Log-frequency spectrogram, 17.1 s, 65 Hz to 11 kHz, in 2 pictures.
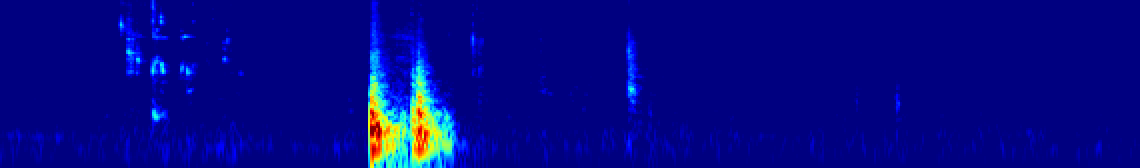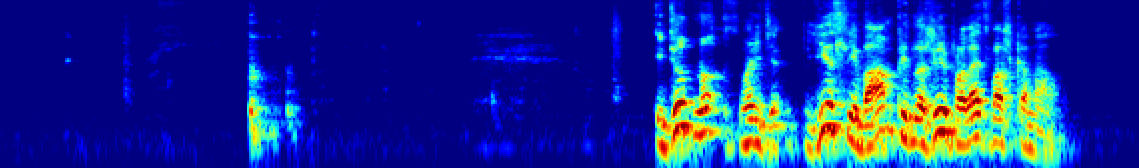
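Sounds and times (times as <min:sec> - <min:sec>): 
water poured into a glass: 0:00.9 - 0:01.9
speech: 0:13.5 - 0:16.6.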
